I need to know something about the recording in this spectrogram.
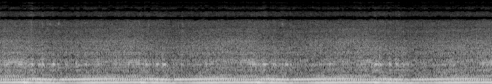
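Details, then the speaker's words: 1990 Mazda Miata: starts normal, then after running a while the high idle swings up and down about once a second, constantly hunting, even when driving. "It starts out normal, and then after it runs for a little bit, it'll start idling up and down."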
